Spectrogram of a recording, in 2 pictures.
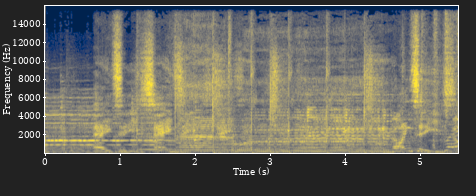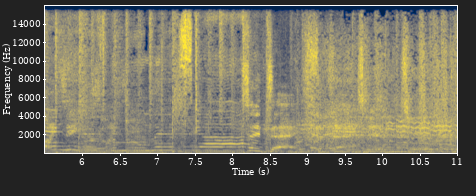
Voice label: Radio Imaging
